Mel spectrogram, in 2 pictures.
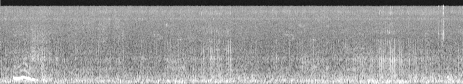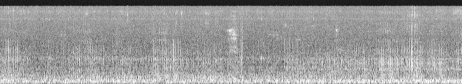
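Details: Orange tabby male kitten giving a long, even purr, a deep rolling vibration that holds steady for the full eighteen seconds with only slight swells in loudness.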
